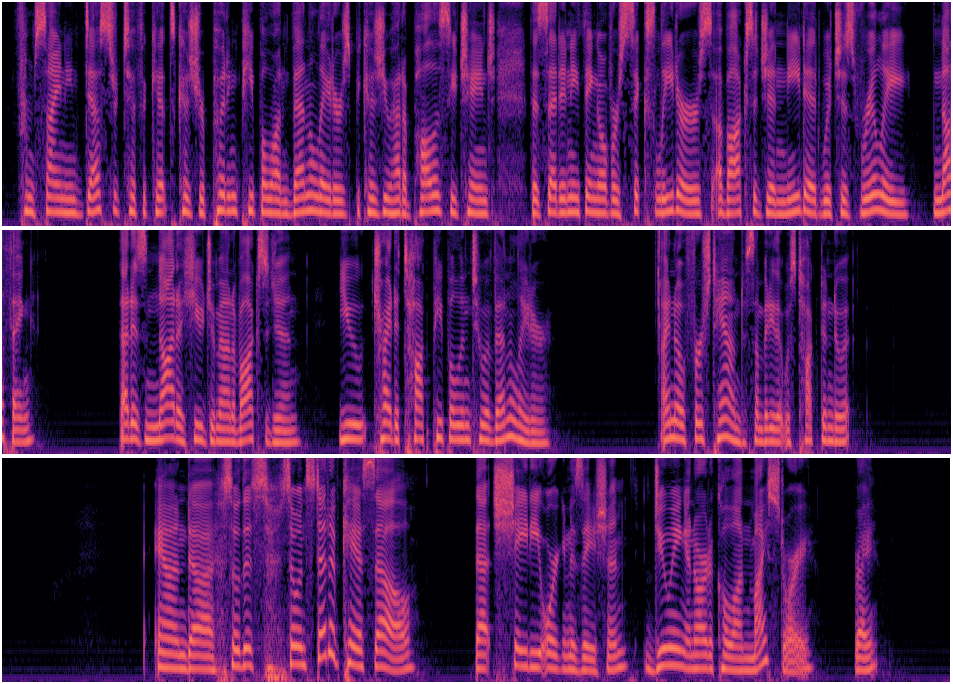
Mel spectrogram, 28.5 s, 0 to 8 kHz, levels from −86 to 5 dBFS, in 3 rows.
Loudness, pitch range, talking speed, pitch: -22 LUFS, 160-200 Hz, 150 wpm, 180 Hz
